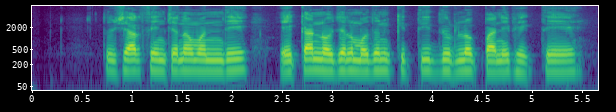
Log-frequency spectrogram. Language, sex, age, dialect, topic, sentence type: Marathi, male, 25-30, Varhadi, agriculture, question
